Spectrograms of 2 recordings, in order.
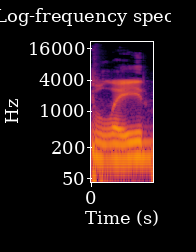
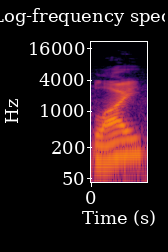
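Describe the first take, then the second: First: The word is said in a neutral accent. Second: The word is said in an Australian accent. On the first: "Like Blade" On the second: "but Australian"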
